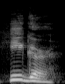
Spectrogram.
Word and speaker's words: Chiger: Doron is the grandson of Ignacy Heger. Heger is how you pronounce it.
